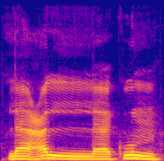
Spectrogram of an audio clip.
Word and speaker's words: لعلكم: La'allakum. La'allakum. La shadda. Hein. La'allakum ta'qiloun. Je m'arrête avec soukoun, je ne prononce pas ici la dernière haraka.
